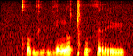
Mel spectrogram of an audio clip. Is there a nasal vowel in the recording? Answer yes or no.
no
